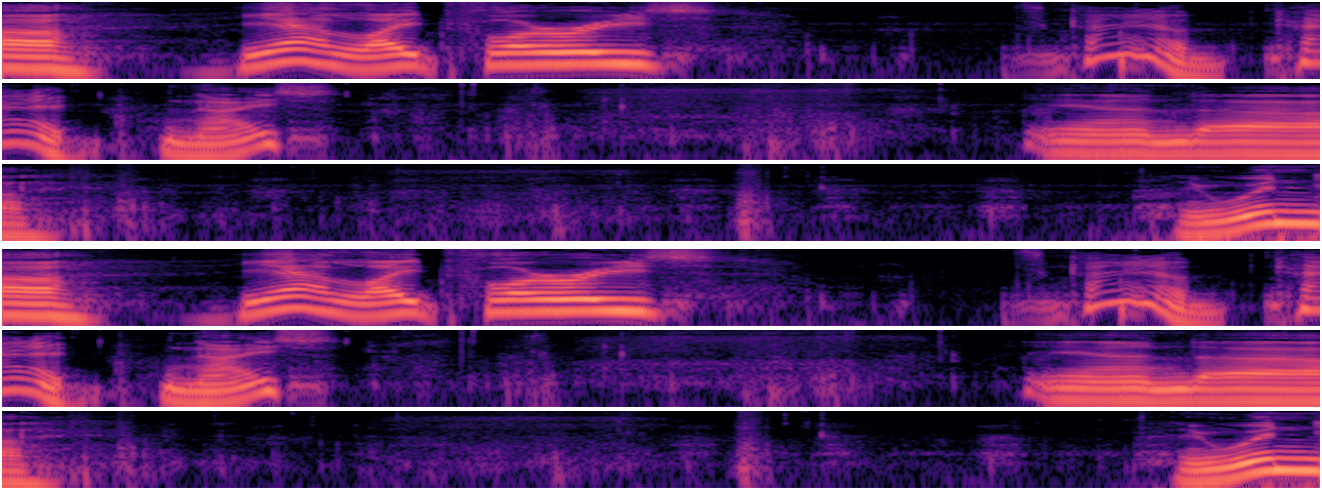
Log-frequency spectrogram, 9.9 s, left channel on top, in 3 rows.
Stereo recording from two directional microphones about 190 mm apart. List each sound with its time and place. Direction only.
0.0 s speech: 5° right (ahead or behind); by 1.9 s 20° right (ahead or behind)
2.5 s a sound: 20° right (ahead or behind)
9.4 s speech: 30° right (ahead or behind)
